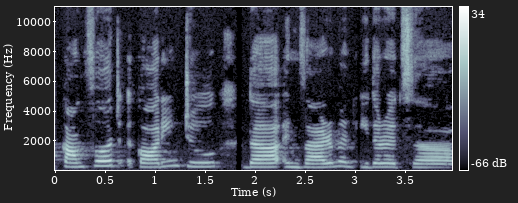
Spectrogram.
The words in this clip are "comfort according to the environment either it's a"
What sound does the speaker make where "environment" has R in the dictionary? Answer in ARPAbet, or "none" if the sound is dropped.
R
